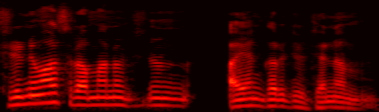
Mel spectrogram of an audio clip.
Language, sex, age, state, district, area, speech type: Sindhi, male, 60+, Gujarat, Surat, urban, spontaneous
